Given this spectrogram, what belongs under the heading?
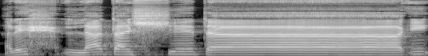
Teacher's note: تا کو شین کے ساتھ ملائیں گے، شین مشدد ہو رہا ہے، تا زبر شین تش، تا کے ساتھ الف مدہ ہے، اس کے اوپر مد ہے، ہم نے اس کو لمبا کرنا ہے۔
